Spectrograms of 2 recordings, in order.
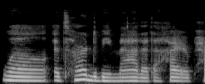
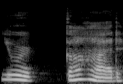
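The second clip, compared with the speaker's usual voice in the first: dazed, stunned tone; 3 semitones higher, 3 dB louder than usual. Sam answers Castiel after he speaks, in a dazed voice. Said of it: "Sam says dazedly".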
